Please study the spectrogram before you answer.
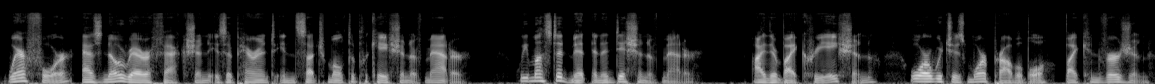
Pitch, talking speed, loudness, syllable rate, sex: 100 Hz, 145 wpm, -21 LUFS, 5.1 syllables/s, male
